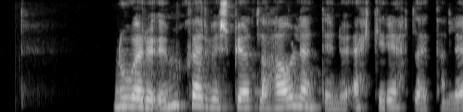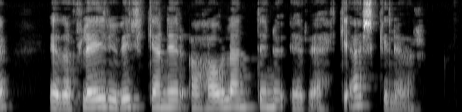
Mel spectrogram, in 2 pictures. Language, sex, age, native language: Icelandic, female, 70-79, Icelandic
